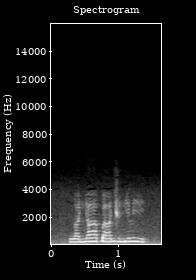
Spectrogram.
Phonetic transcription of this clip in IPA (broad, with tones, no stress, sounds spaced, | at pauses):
w a˨ ɲ aː˦ ɓ aː˨˦ d͡ʒ ʊ˨ ɲ i˦ l iː˦˨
